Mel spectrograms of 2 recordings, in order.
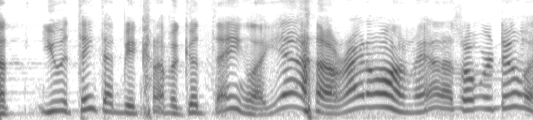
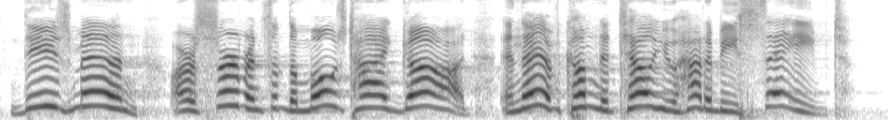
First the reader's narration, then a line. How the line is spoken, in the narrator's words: She followed Paul and the rest of us, shouting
